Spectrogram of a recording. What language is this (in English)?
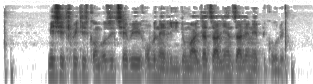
Georgian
